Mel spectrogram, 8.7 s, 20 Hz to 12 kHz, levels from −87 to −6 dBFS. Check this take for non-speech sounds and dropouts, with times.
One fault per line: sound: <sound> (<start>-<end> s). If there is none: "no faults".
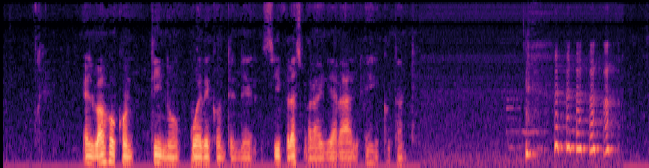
sound: laugh (6.7-8.3 s)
